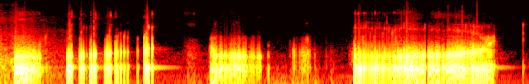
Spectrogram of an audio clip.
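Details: Rabbit's belly: low gurgling rumbles in irregular bursts with short quiet gaps, normal bowel sounds of digestion.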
